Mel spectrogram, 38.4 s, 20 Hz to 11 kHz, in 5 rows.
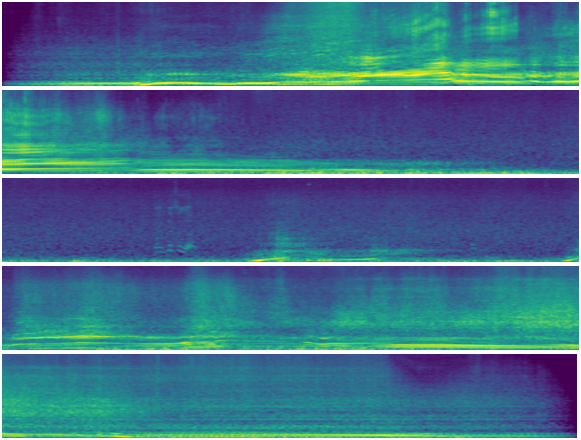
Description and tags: Sound of a Mustang GT500. Recorded on the Roland R4 PRO with Sennheiser MKH60.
